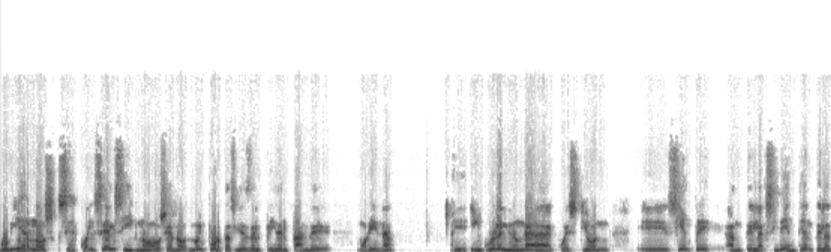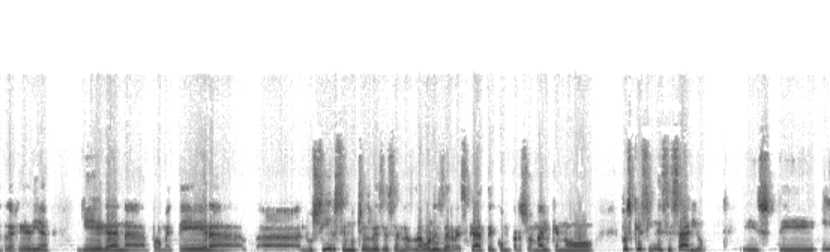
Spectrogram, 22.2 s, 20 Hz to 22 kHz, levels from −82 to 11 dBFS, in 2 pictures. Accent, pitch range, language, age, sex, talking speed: Mexican, 115-170 Hz, Spanish, 50-69, male, 150 wpm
